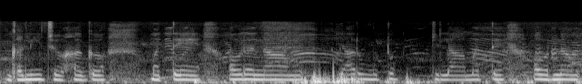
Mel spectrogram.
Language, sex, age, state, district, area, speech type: Kannada, female, 18-30, Karnataka, Uttara Kannada, rural, spontaneous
